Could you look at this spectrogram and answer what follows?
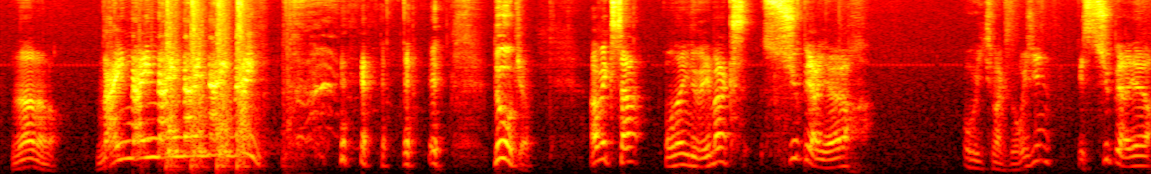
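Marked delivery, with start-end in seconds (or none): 0.9-4.4 very high-pitched, thick, fake German accent. Joking he is not from that crowd, saying no in a strong german accent. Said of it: "fort accent allemand".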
